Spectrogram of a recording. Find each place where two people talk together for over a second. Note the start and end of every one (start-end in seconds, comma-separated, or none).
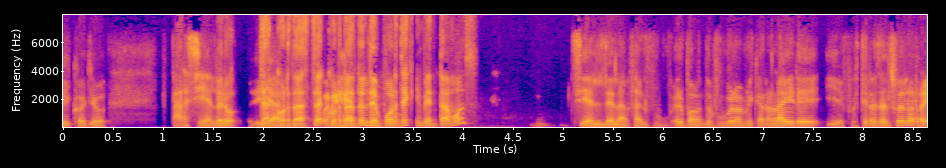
1.5-3.4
